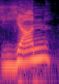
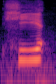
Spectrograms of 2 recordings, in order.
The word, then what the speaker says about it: Hyun: Baseball Reference says that for Kim, it's pronounced Yun, and for Ryu, it's pronounced Hyun. Hyun is how they say.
